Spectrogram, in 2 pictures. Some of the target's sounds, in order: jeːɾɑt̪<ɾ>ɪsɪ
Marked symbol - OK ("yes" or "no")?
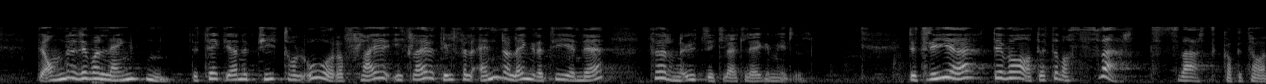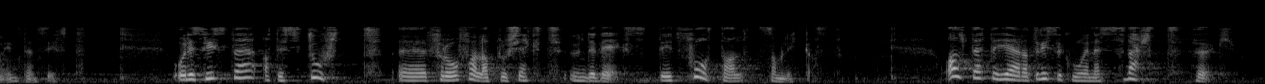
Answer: yes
